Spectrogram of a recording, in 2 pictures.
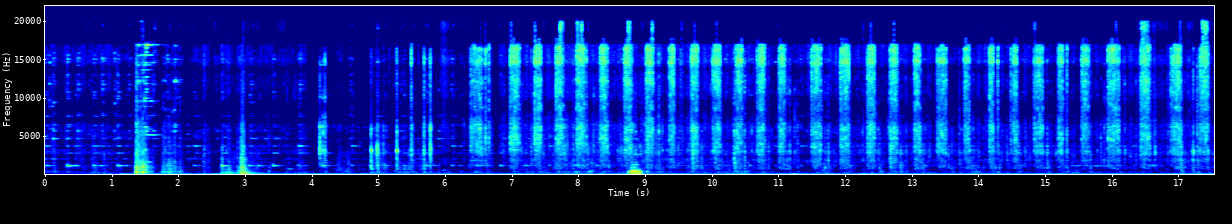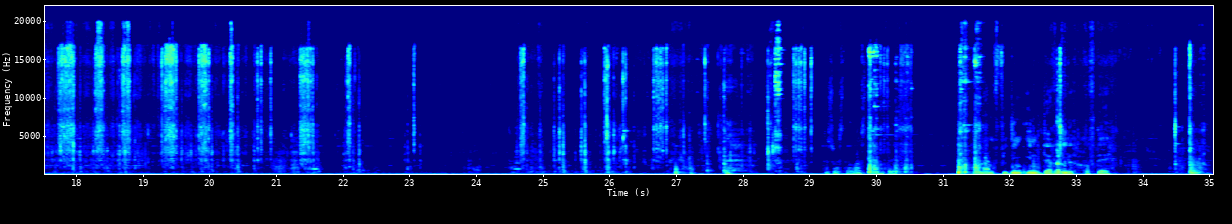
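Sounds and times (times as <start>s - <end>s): ratchet wrench clicking: 4.9s - 22.4s, 24.6s - 27.6s, 28.4s - 29.2s.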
